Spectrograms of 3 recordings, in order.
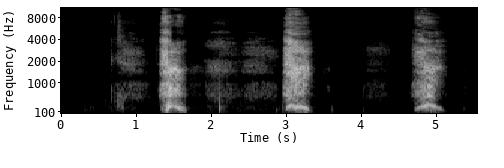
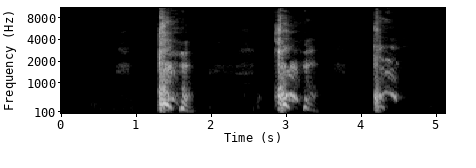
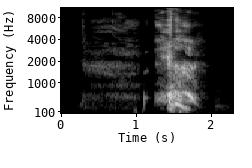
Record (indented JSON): {
  "exhalation_length": "5.5 s",
  "exhalation_amplitude": 32767,
  "exhalation_signal_mean_std_ratio": 0.33,
  "three_cough_length": "5.1 s",
  "three_cough_amplitude": 29796,
  "three_cough_signal_mean_std_ratio": 0.3,
  "cough_length": "2.3 s",
  "cough_amplitude": 32768,
  "cough_signal_mean_std_ratio": 0.36,
  "survey_phase": "beta (2021-08-13 to 2022-03-07)",
  "age": "45-64",
  "gender": "Female",
  "wearing_mask": "No",
  "symptom_cough_any": true,
  "symptom_fatigue": true,
  "symptom_onset": "12 days",
  "smoker_status": "Current smoker (1 to 10 cigarettes per day)",
  "respiratory_condition_asthma": false,
  "respiratory_condition_other": false,
  "recruitment_source": "REACT",
  "submission_delay": "1 day",
  "covid_test_result": "Negative",
  "covid_test_method": "RT-qPCR",
  "influenza_a_test_result": "Negative",
  "influenza_b_test_result": "Negative"
}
